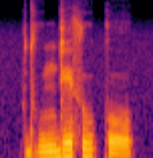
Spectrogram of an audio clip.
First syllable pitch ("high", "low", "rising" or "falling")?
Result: low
